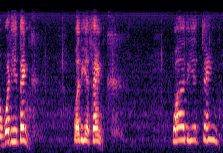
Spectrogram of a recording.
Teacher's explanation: The T and the D, very similar. You only hear one soft D sound.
